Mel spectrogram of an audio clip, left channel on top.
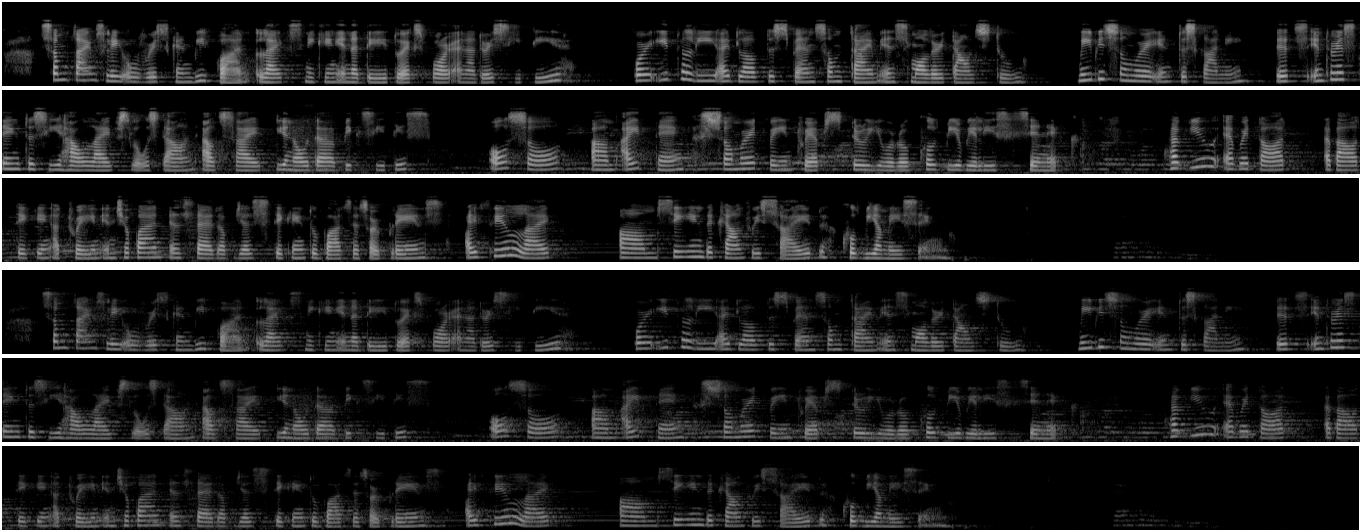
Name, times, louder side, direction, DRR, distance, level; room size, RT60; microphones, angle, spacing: voice 1, 0.0-5.7 6.3-10.2 10.8-12.5 12.7-17.9 18.5-19.2 19.5-24.1 24.6-24.8 25.2-26.4 26.8-32.6 33.3-36.7, left 8 dB, 40° left, 18 dB, 0.3 m, -34 dB
sound 1, 15.2-30.6, left 3 dB, 70° left, 1.8 m, -54 dB
sound 2, 26.1-34.2, right 2 dB, 45° right, 2.2 m, -66 dB
voice 2, 38.3-39.3, equal, 75° right, -7 dB, 5.3 m, -61 dB
17.5 x 8.6 x 5.3 m, 1.3 s
head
